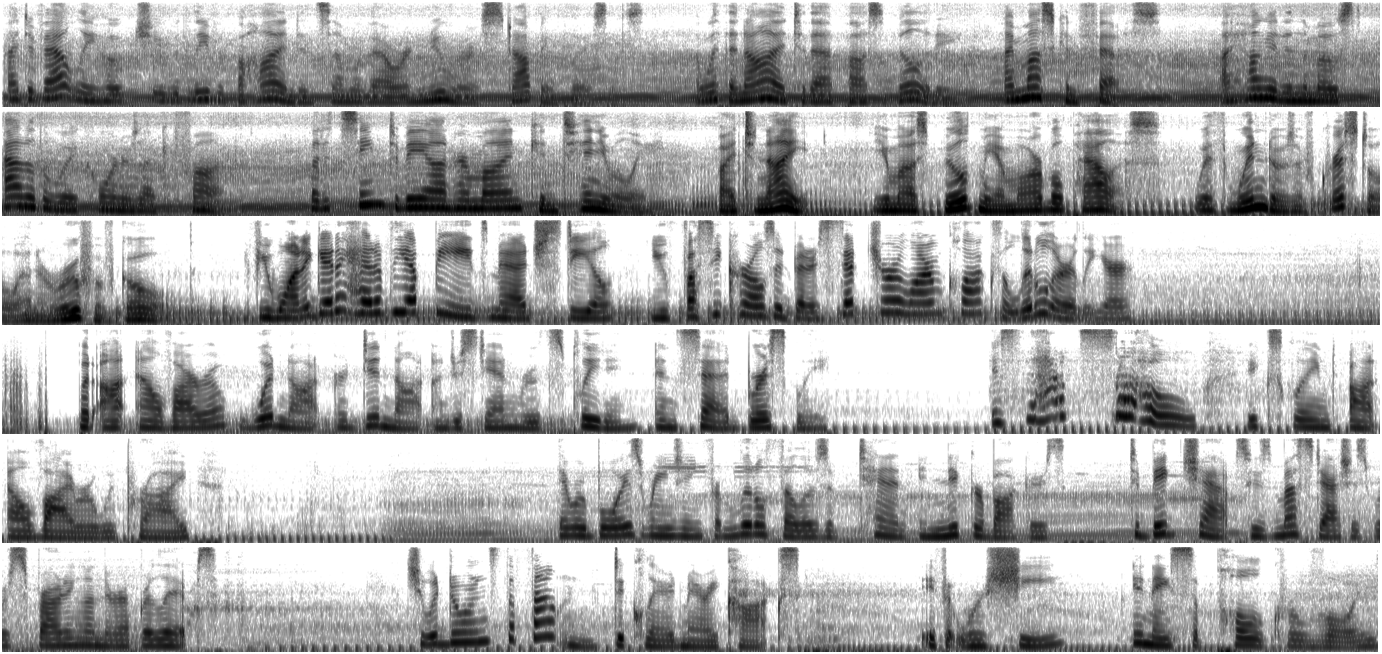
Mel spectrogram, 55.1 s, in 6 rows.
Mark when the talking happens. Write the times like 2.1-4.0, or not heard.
0.0-25.9, 28.1-33.1, 34.1-38.2, 40.5-47.4, 48.6-55.0.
